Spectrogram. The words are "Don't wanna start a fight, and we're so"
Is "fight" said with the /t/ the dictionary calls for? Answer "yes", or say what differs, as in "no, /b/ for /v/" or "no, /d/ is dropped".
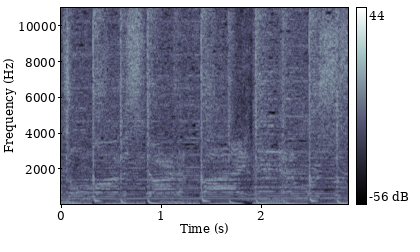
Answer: no, /t/ is dropped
